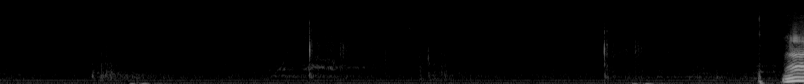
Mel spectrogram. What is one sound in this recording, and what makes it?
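A ball thuds into a player's basket.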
